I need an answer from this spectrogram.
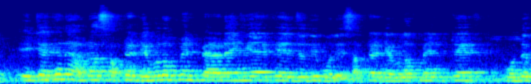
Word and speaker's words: paradigm: ইন the software engineering this প্যারাডিগাম is stand, প্যারাডাইম stand, and মানে উচ্চারণটা DIGM, তো প্যারাডাইম। And in the software engineering,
